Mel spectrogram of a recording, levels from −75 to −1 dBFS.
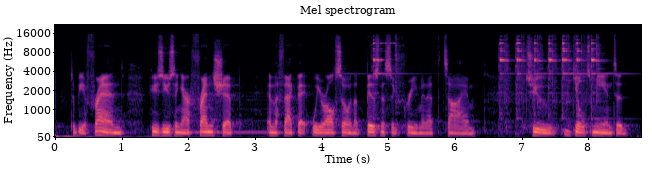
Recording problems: alarms or sirens; very loud; throughout; 2 dB above the speech

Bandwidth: 15.5 kHz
